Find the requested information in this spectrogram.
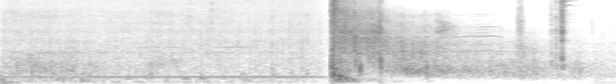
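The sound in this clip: A hunting rifle fires once at a wild boar in the mountains of New Zealand. After a quiet stretch, the single loud, sharp crack breaks out abruptly and trails off in a decaying tail, followed by a couple of faint clicks.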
